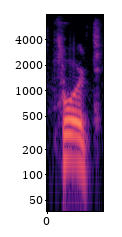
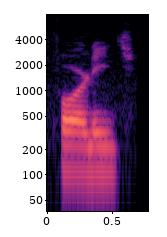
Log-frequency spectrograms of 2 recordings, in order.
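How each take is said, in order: First: It is said with a French-style pronunciation. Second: It is said with an American pronunciation. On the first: The speaker is trying to sound smart. The speaker calls it wrong. "trying to say it like French" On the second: This is how most Americans say it. The speaker calls it right. "in American it's portage"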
